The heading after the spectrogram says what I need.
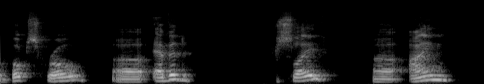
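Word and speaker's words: אֵין: Ein, remember there's our diphthong. Ein, and then the I doesn't have a pronunciation, so Ein meaning I, so I'm I.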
